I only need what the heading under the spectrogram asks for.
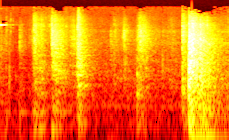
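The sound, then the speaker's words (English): A laboratory door is handled: a few soft clunks and rattles, then it shuts with one loud, firm thud near the end. Nobody speaks. “Dr. Dorothy Roof, the lab supervisor, greets us at the door and shows us around.”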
